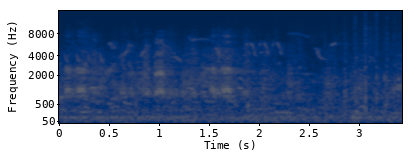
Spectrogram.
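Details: Plumed Whistling Ducks at Slimbridge give busy, overlapping high whistles and short twittering notes, several birds calling at once over a steady murmur.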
